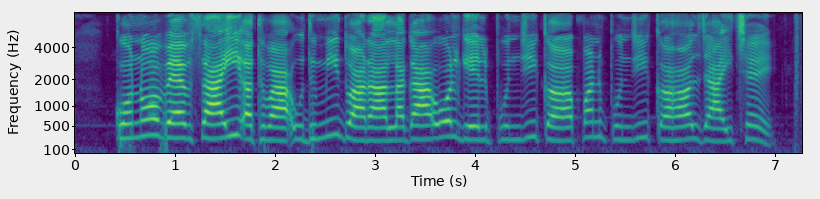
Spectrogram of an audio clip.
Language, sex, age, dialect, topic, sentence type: Maithili, female, 18-24, Eastern / Thethi, banking, statement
